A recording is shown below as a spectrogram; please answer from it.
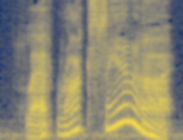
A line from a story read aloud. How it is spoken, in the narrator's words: hissing at me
